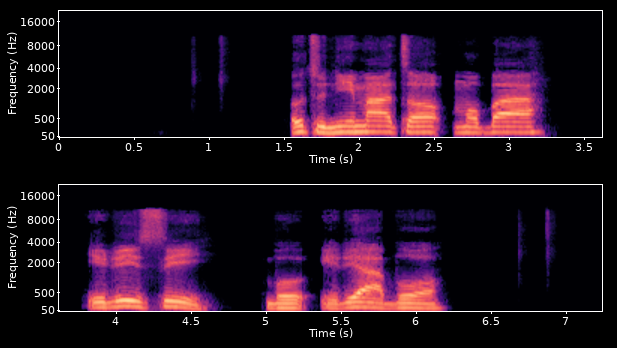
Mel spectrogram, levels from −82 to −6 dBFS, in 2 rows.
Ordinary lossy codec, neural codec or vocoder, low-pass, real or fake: AAC, 32 kbps; codec, 24 kHz, 0.9 kbps, DualCodec; 10.8 kHz; fake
